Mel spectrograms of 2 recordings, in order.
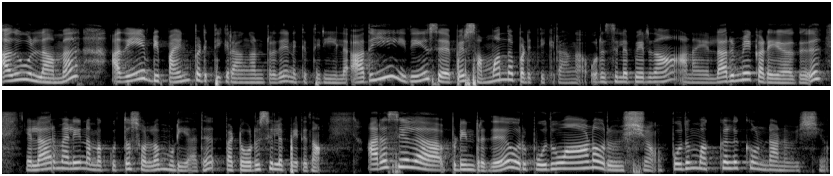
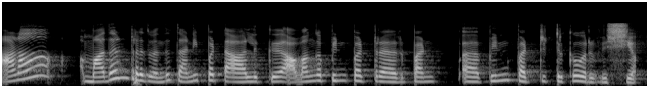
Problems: none marked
